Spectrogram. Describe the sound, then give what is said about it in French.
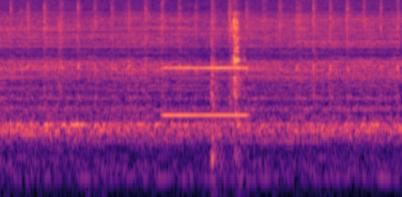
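A driver's safety pedal in a Swiss train cab gives a short steady tone and a sharp click midway, over constant loud running noise and rumble from the cab. “Vous avez entendu maintenant, c'est la pédale. Le mécanicien doit toujours peser sur une pédale. Sinon, s'il lâche la pédale, le train s'arrête.”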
